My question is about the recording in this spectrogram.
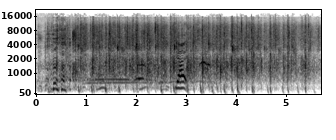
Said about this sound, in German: Sehr gut. Ja. Applaus.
